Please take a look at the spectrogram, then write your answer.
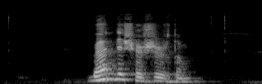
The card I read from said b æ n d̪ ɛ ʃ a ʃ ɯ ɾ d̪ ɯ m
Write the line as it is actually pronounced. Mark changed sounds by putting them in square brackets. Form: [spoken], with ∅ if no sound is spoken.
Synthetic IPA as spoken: b æ n d̪ ɛ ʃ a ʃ ɯ ɾ d̪ ɯ m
